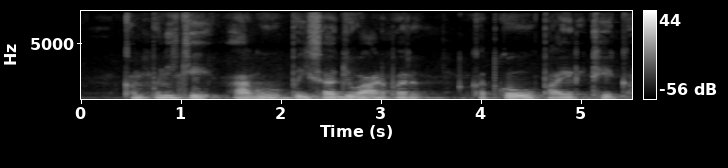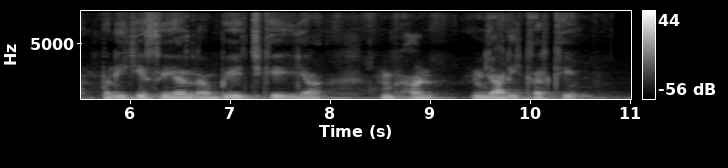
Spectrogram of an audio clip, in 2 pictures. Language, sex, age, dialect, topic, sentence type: Chhattisgarhi, male, 18-24, Central, banking, statement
